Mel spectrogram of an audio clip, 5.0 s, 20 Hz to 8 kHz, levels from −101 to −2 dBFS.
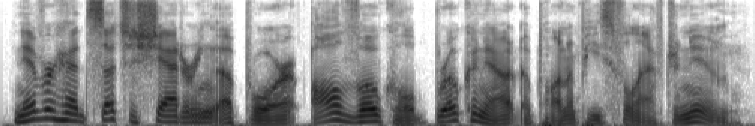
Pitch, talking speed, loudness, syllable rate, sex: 120 Hz, 165 wpm, -18 LUFS, 5.3 syllables/s, male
